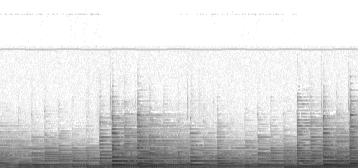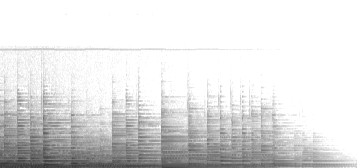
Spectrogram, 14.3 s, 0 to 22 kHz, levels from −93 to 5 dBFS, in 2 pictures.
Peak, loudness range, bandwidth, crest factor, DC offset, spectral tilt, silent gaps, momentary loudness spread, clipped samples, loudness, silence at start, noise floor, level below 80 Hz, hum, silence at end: -6 dBFS; 11 LU; 9.8 kHz; 16 dB; under 0.1%; -7 dB/octave; none; 13 LU; under 0.1%; -22 LUFS; 0 s; -61 dBFS; -42 dBFS; none; 1 s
